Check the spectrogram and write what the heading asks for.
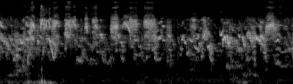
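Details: Budgerigar breeding pair with lively, rapid, squeaky warbling and twittering chirps that run almost without pause, opening with a low thump.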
